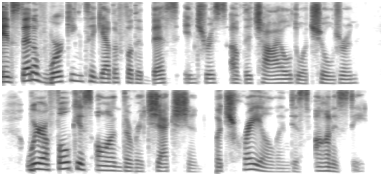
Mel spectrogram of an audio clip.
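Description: Lively intonation and big swings in loudness at a moderate pace, on a very clean recording with a silent background. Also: woman, very deep, low pitch for a woman. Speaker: prayer warrior and podcast host. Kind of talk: fervent intercessory prayer, led aloud. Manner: earnest, pleading, solemn.

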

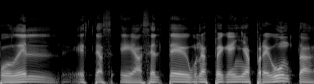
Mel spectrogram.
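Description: Very clean audio from a man, the background completely silent. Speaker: online salsa show host. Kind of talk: casual interview. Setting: band rehearsal.

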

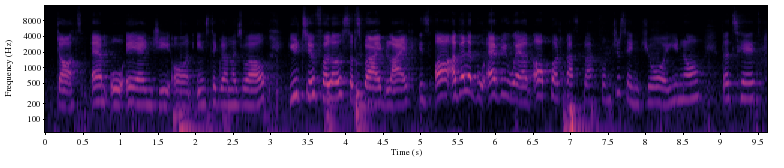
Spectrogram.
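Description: Lively intonation with big swings in loudness, over music in the background. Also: woman. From Nigeria. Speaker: podcast host. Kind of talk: casual chat.

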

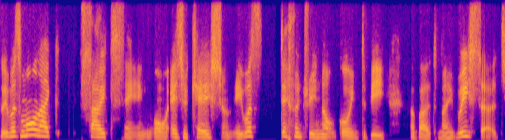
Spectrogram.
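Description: With a Japanese accent, a woman speaks at a medium pitch using very wide pitch swings. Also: moderate pace. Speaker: academic researcher. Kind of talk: interview. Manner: halting with fillers.

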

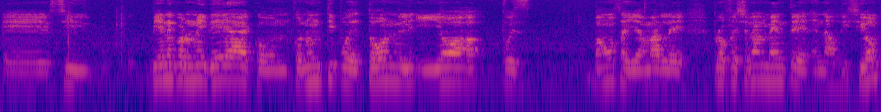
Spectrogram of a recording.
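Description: Over noticeable background noise, a man with a Mexican accent speaks at a fairly slow pace. His pitch is fairly high and his intonation monotone and flat. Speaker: music producer and studio owner. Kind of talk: casual chat. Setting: studio.

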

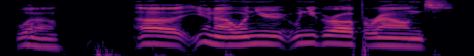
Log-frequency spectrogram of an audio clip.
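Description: The recording is very clean, and the background is silent. A man speaks at a moderate pace. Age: 20s. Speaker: musician. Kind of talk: casual chat.

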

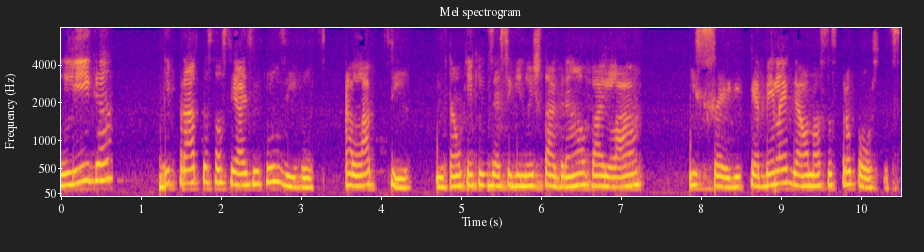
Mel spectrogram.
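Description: At a very slow pace, a woman speaks in a medium pitch with ordinary pitch variation and very even loudness. Her voice is somewhat breathy, with a dark, mellow tone. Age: 40s. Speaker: educator and psychology student. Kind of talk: interview.

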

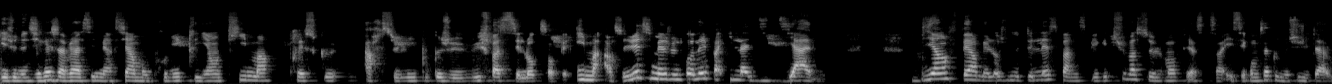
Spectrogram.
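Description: Fairly quick speech from a woman, fairly low in pitch, with ordinary pitch variation and big swings in loudness. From Cameroon, Douala. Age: 20s. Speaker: entrepreneur, hair stylist. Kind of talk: casual interview chat.

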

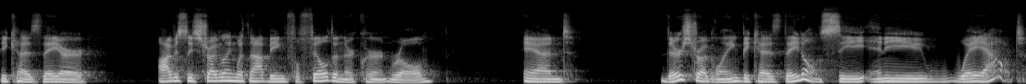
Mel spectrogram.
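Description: A man talks at a medium pitch with ordinary pitch variation and very even loudness. He leaves long, frequent pauses. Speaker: podcast host. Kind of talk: casual chat. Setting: video podcast.

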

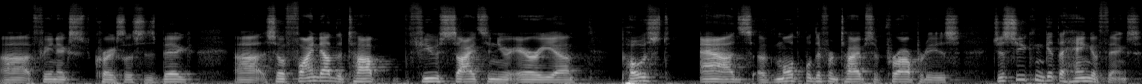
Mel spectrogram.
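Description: A man's bright, sharp voice with a Western US accent, medium in pitch, at a moderate pace with ordinary pitch variation. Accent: American (Western US). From Utah, US. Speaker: real estate investing show host. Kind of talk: monthly educational monologue. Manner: casual, frequent filler words.

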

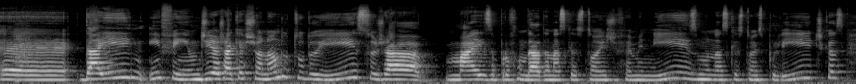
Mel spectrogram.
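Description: A woman speaks at a moderate pace in a bright, sharp, fairly high voice with ordinary pitch variation. Audible room echo surrounds her. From Brazil, Campinas. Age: 30s. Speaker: actress. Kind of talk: casual chat. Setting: recording at home.

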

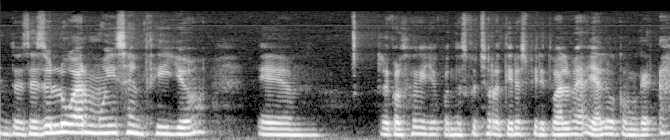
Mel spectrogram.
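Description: A woman speaks in a dark, mellow tone at a fairly low pitch. Her pace is moderate and her intonation fairly even. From Spain (born in Brazil, moved at 6). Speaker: travel entrepreneur. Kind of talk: interview.

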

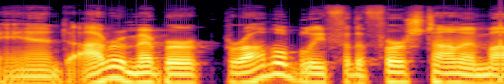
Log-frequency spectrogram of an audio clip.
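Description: A man with an Alabama accent talks at a moderate pace, his voice dry and close with no echo on a very clean recording over a silent background. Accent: Southern US (Alabama). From US South, Alabama. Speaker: missionary. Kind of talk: interview. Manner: halting.

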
